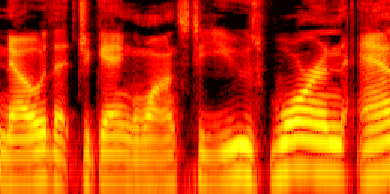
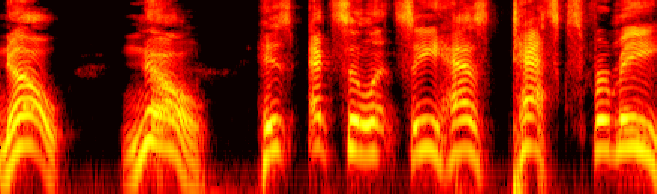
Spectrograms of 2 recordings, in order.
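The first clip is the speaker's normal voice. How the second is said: play-acted very high, slow, drawn-out held-back scream; 9 semitones higher than usual. Reading aloud a book scene where a character starts screaming: retelling a character's screaming. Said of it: "He's screaming".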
